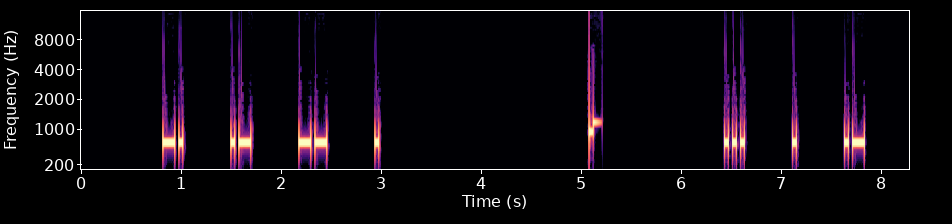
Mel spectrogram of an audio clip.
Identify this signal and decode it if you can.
Morse code, heard as a keyed tone, about 29 wpm, spaced as for 14 wpm, 690 Hz. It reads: NAME SEA
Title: 4x Character Spacing - Top 300 Words - 30wpm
